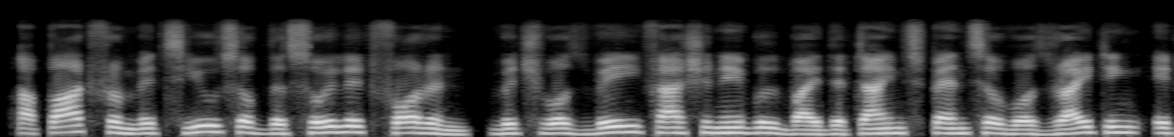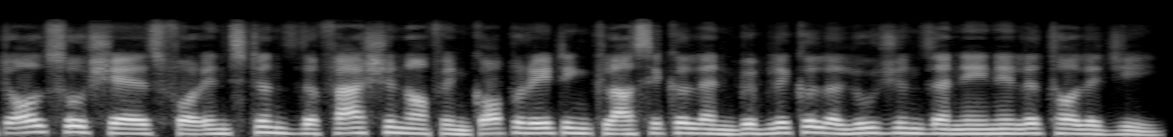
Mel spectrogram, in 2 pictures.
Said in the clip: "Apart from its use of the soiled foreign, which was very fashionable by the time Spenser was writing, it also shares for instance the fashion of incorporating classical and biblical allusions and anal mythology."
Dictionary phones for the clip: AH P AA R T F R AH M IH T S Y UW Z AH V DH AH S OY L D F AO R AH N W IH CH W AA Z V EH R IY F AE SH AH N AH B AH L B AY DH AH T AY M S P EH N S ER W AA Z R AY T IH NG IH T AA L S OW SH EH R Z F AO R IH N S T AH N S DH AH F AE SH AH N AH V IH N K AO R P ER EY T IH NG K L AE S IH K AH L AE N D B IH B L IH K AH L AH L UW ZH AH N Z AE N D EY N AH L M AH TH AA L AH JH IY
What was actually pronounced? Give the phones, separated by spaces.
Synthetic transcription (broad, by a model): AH P AA R T F R AH M IH T S Y UW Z AH V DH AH S OY L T F AO R AH N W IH CH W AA Z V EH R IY F AE SH AH N AH B AH L B AY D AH T AY M S P EH N S ER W AA Z R AY T IH NG IH T AA L S OW SH EH R Z F AO R IH N S T AH N S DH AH F AE SH AH N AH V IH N K AO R P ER EY T IH NG K L AE S IH K AH L AE N D B IH B L IH K AH L AH L UW ZH AH N Z AE N D EY N AH L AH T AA L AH JH IY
